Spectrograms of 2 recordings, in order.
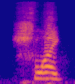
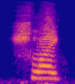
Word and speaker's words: Schleich: two yeah that's how you that's how you pronounce it schleich schleich rhymes with like smash like now schleich share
